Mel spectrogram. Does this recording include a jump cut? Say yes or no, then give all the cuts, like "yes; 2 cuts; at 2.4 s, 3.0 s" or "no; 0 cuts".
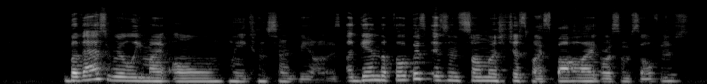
no; 0 cuts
